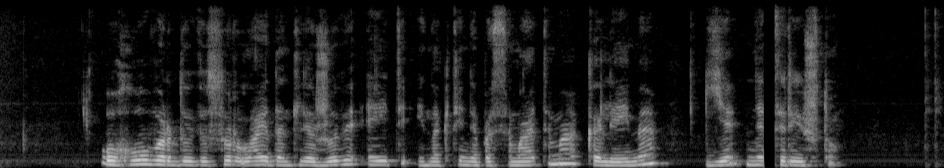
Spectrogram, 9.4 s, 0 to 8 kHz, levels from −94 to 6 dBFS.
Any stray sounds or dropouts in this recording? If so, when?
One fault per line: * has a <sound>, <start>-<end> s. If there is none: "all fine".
* has a dropout, 7.6-7.8 s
